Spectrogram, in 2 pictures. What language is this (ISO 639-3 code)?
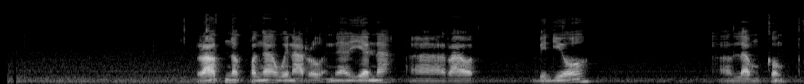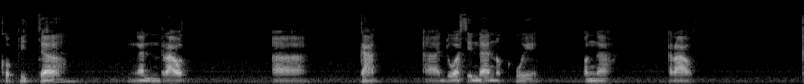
kzi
